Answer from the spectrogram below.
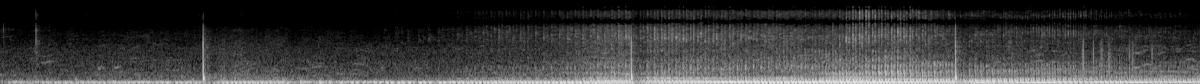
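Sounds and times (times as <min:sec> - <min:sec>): engine humming: 0:00.0 - 0:12.0
firework cracks: 0:01.9 - 0:03.0, 0:06.0 - 0:06.8, 0:09.4 - 0:11.6.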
